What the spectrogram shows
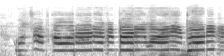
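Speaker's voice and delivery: very nasal, high, rattled-off local voice. Mocking how a local girl talked: super nasally local accent. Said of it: "super nasally".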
